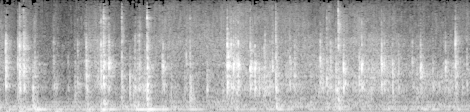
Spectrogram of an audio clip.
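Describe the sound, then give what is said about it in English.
Faint, quick keystrokes clatter on a computer keyboard as a password is typed at a bank, forming an irregular run of many light clicks with no voices. “let's type in my password.”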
